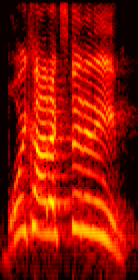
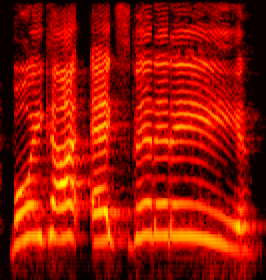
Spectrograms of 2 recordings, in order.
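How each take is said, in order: First: Said in the usual way. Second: Drawn-out chant; mock rallying cry; slow emphatic. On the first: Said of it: "first take". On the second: Shown as a demonstration. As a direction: slowly spell out the boycott. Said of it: "repeats slow emphatic".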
